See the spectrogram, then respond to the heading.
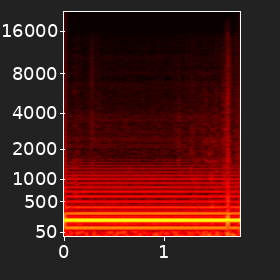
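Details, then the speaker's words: Denon AVR-1804 AV receiver, speaker on left channel: loud steady low buzzing hum from blown output-stage transistors and resistors, with DC voltage present on the speaker outputs. "let me just put this over to the left Channel now we turn it on now you can hear it humming hopefully you can hear"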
